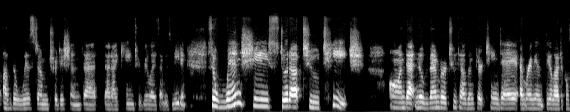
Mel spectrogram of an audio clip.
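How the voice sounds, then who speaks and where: A woman in her fifties from East Africa, an interview guest telling reflective personal stories in an expressive, emphatic way. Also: lowish voice, muffled recording. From born and raised in East Africa.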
